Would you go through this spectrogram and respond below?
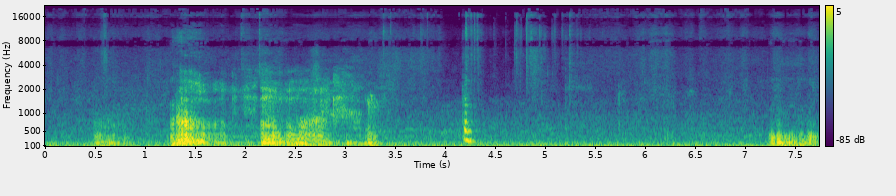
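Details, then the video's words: Senior dog, 13 years old, with a heart murmur, recorded 24 May 2023, vocalizing: low grumbling, moaning bursts around the first three seconds, a short thin whine near four seconds, then a last low grumble at the end. "Can't help being vocal, Senior dog 13 with heart murmur"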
